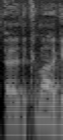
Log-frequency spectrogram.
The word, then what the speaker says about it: Camargue: I think I'm going to say this wrong, but it's in Camargue. Is that the area? – Well, that's one of the areas. That's certainly where it started. It was the Camargue is also on the Mediterranean, France, but close to Marseille, just past Marseille.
